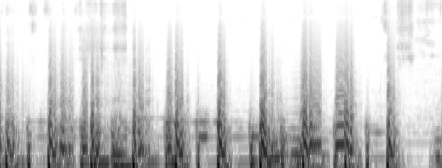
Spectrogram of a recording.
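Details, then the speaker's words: Home theatre before repair, music playing with treble, bass and volume set full: only deep bass thumps and no voices or highs. "इसमें base की आवाज आ रही इसमें दूसरा कोई sound नहीं आ रहा है"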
